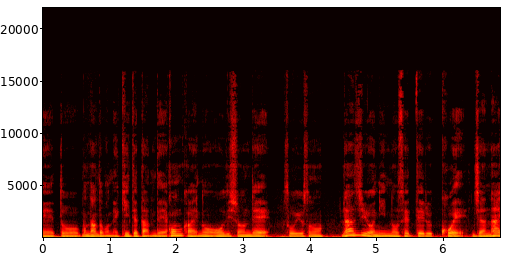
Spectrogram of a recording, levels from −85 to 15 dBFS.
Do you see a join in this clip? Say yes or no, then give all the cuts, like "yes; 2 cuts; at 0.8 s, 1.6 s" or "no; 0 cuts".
yes; 1 cut; at 1.9 s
